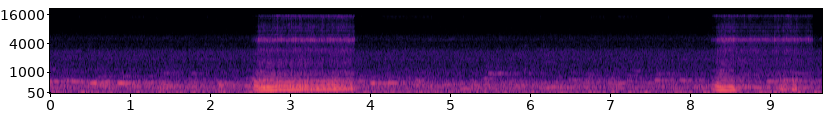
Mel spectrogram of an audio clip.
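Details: Sleeping puppy snoring too loudly: two loud, rattling snore bursts with quiet breathing between; ordinary dog snoring.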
